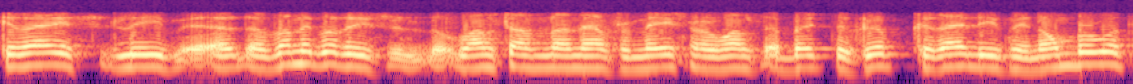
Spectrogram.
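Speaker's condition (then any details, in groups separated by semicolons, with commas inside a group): Young onset Parkinson's; diagnosed at 48, right hand tremor first, slow progression over about 10 years; worsening tremor and movement, barely walks, feet freezing, falls, sways, morning medication takes 40 minutes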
